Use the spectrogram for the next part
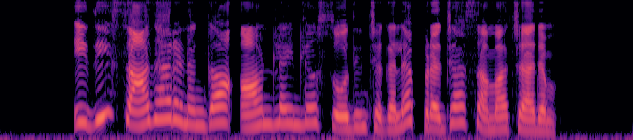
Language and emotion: Telugu, neutral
